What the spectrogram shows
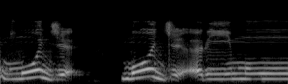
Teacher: huruf Jim ketika mati sifatnya ada lantun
